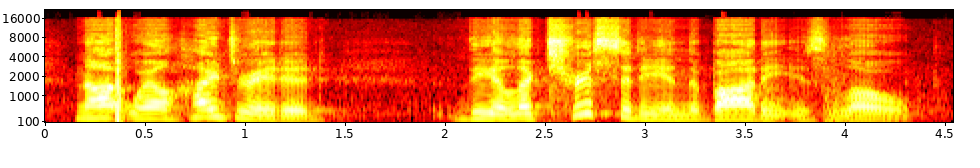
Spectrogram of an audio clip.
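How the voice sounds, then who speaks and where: On a very clean recording with a silent background, a woman with an unremarkable speaking voice talks at a moderate pace, with medium pitch and lively intonation. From US Midwest, Chicago area. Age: 60s. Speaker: biophysicist, conference speaker. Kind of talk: conference talk.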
